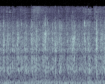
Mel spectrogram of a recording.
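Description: Hooves of a column of ceremonial cavalry horses clip-clopping on a tarmac road, faint and irregular, over a steady low rumble.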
